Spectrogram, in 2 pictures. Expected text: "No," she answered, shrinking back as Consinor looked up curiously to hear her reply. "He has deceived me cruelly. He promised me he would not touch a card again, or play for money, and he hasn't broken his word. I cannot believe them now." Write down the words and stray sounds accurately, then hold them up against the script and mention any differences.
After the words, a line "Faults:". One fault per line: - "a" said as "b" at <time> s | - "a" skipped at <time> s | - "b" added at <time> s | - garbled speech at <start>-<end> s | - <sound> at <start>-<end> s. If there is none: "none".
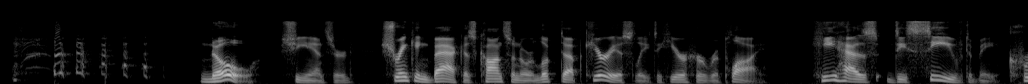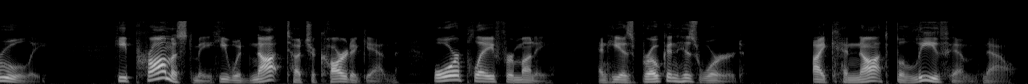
"No," she answered, shrinking back as Consinor looked up curiously to hear her reply. "He has deceived me cruelly. He promised me he would not touch a card again, or play for money, and he has broken his word. I cannot believe him now."
Faults:
- laugh at 0.1-1.7 s
- "hasn't" said as "has" at 16.5 s
- "them" said as "him" at 19.7 s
